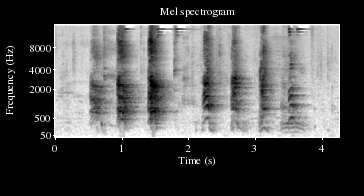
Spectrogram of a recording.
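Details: Hollie, a pet puppy, barks at a grapefruit in a run of seven quick, sharp barks, the first three loudest, with a brief pause midway and slightly lower, harsher barks toward the end.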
